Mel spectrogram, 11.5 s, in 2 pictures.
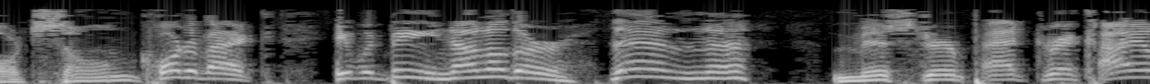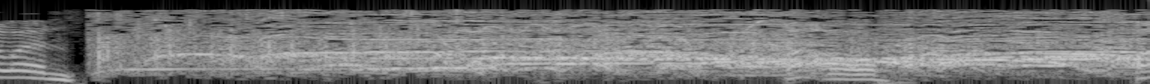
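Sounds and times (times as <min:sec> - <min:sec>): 
speech: 0:00.0 - 0:06.6, 0:09.7 - 0:10.4
crowd cheering: 0:06.2 - 0:11.5.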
